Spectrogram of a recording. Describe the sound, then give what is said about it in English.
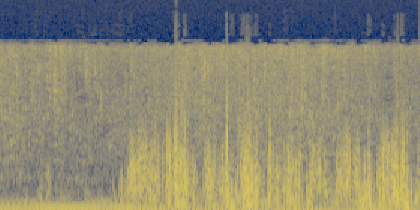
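A French sailboat pushes through choppy water off the coast of Portugal on a bright, windy late-summer day while pursued by killer whales, wind buffeting the microphone, splashing and rushing water building after a quieter start, continuous. “It's a bright and windy day in late summer, just off the coast of Portugal, and a French sailboat is being pursued by killer whales.”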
